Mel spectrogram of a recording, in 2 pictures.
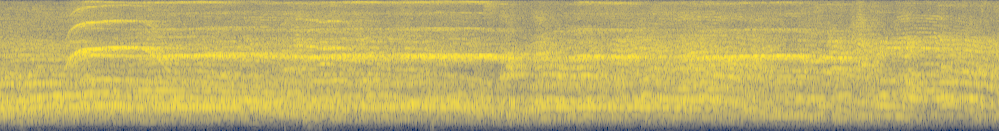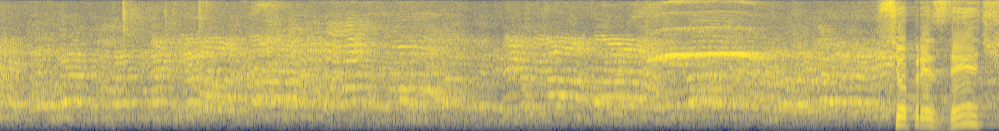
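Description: Many people murmur and chatter in a large echoing hall.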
